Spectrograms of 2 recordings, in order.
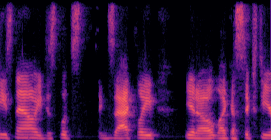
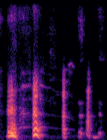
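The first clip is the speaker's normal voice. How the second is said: old man laugh imitation; 9 semitones higher, 7 dB louder than usual. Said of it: "Abe's like".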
